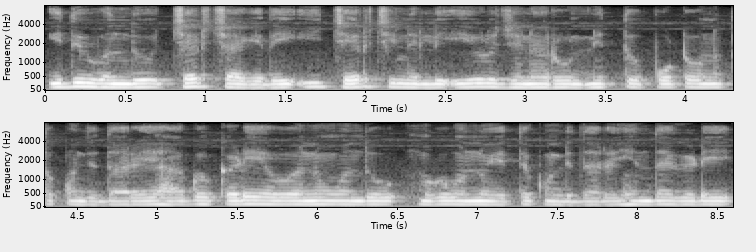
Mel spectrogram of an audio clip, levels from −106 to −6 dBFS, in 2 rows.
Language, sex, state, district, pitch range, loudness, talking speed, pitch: Kannada, male, Karnataka, Dakshina Kannada, 115-120 Hz, -14 LUFS, 120 wpm, 115 Hz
